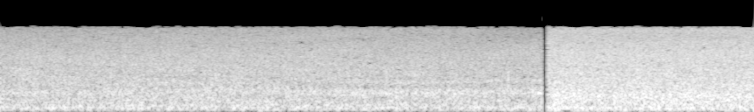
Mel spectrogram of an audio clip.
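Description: Waterfall rushing in full flow, heard as a steady even roar. It cuts off sharply about four seconds in and comes back louder.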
